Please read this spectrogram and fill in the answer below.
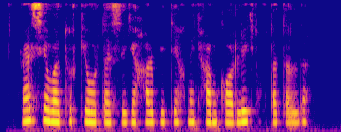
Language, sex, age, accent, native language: Uzbek, female, 19-29, Farg'ona, Uzbek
